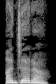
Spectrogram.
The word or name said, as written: ಅಜುರ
